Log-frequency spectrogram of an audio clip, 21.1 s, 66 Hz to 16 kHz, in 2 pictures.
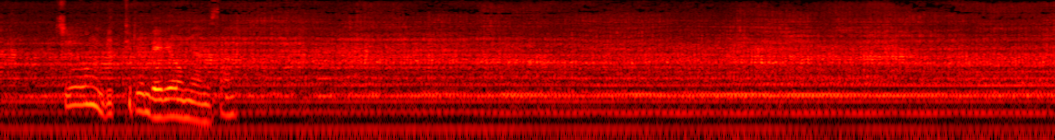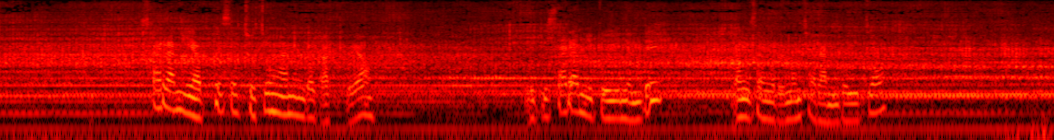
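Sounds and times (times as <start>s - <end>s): drone humming: 0.0s - 21.0s.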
